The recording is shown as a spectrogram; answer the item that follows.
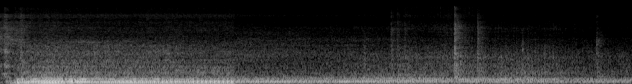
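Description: Lifted Toyota Tacoma pickup pulling away under throttle. The engine is loudest for about the first two seconds, then drops suddenly to a quieter, steady run as the truck drives off.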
